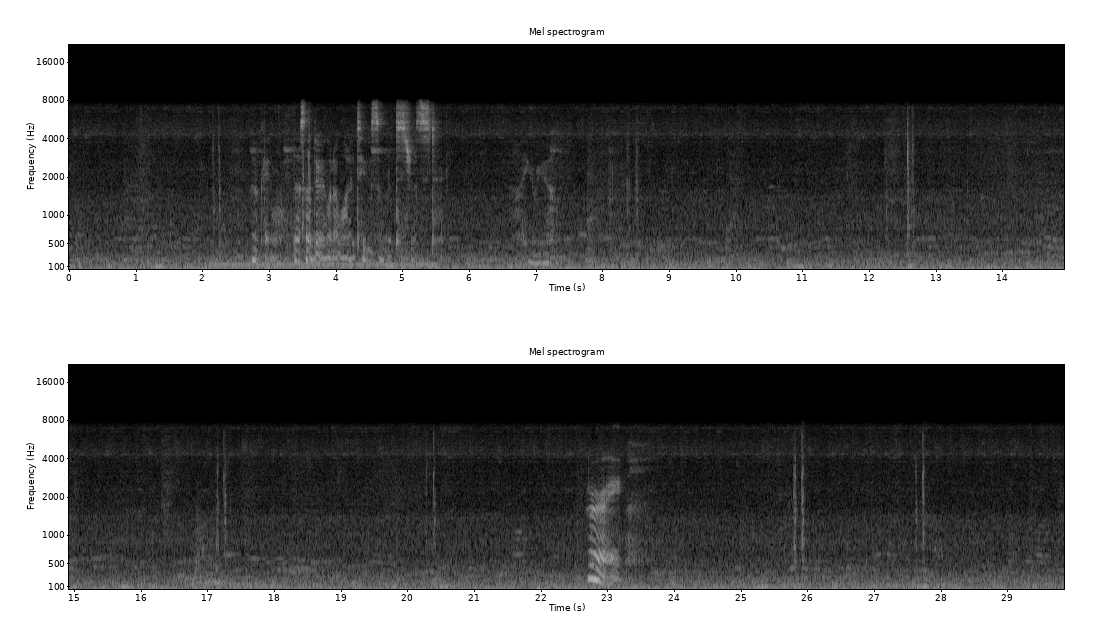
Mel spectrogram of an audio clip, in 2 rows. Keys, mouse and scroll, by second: 15.3 click, 19.3 click, 24.9 click.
